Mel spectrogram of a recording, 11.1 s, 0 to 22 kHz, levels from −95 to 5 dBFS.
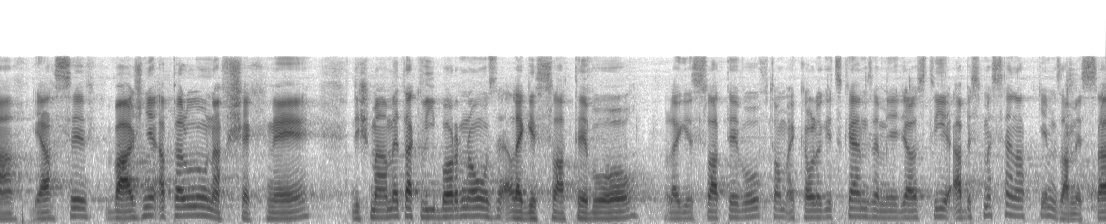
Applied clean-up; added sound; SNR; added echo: neural separator model SepFormer DNS4.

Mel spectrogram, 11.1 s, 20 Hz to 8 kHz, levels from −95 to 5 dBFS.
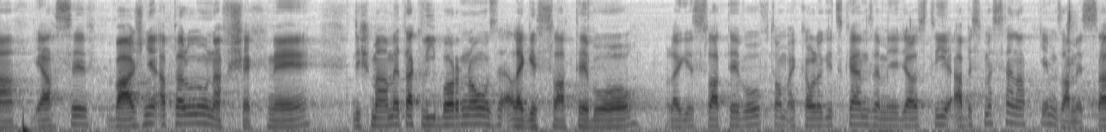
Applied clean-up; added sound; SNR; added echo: none; Chewing, mastication; 13 dB; none.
